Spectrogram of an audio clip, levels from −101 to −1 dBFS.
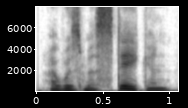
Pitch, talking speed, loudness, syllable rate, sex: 175 Hz, 170 wpm, -17 LUFS, 5.9 syllables/s, female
